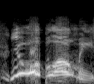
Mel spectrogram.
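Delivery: high, loud mock screaming fit; hammed-up furious shout; enraged ranting. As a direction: scream it like a raving maniac. Mel Gibson's rant acted out.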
